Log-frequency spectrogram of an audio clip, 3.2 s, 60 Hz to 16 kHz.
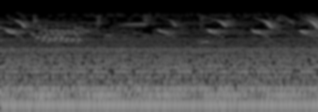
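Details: Oxpeckers overhead during a sunrise safari drive on 13 February 2015 give a run of short, high, thin clicking chirps, several each second, unlike their usual call, over a steady low engine-like rumble.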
